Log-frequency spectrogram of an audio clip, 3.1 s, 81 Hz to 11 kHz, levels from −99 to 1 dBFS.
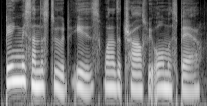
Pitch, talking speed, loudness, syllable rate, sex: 200 Hz, 210 wpm, -17 LUFS, 5.2 syllables/s, female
